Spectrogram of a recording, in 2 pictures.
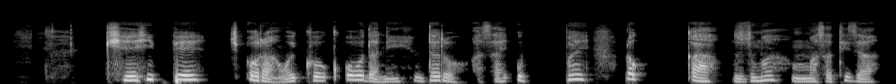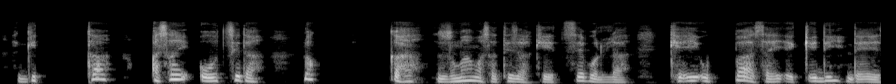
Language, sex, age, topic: Gamo, male, 18-24, government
